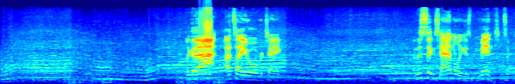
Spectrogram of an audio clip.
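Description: A car engine hums steadily and shifts pitch as gears change.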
